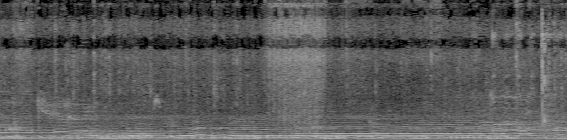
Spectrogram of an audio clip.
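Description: Pigeons coo steadily in a loft of racing birds, a soft continuous rolling murmur close by, while someone speaks quietly over them.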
